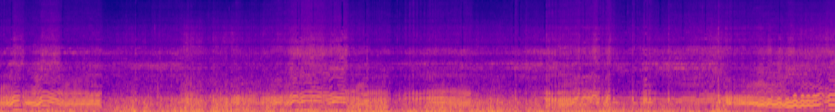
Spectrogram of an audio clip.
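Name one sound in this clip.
A motorbike engine revs loudly up close, rising and falling in pitch.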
